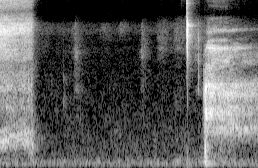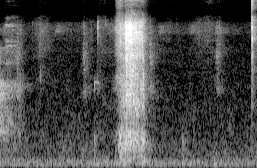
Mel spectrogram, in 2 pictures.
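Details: Loud hissing bursts of air, a long forceful expulsion and another sharp blast; sneezing with nose blowing during a sneezing challenge.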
